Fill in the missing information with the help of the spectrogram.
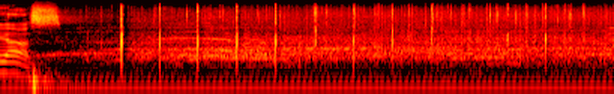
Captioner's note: cheering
